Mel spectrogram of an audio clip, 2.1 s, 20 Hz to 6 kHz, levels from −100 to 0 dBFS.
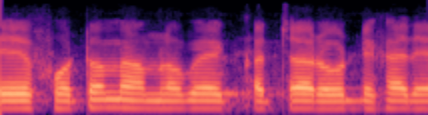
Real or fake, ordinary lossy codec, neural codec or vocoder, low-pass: fake; none; codec, 16 kHz, 16 kbps, FunCodec, trained on LibriTTS, 50 frames a second; 5.4 kHz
